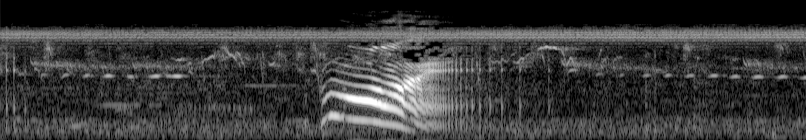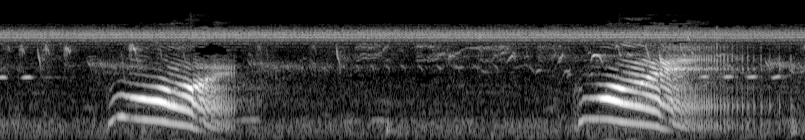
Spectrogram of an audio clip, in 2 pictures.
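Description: Grey go-away-bird giving its drawn-out, downward 'g'waaay' call three times, roughly every two and a half to three seconds. Each call rises briefly and then falls in pitch. Faint high trills of other small birds can be heard between the calls.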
